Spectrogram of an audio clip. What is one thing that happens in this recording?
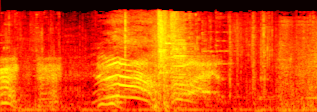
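A heavy blunt blow thuds into a body.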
